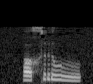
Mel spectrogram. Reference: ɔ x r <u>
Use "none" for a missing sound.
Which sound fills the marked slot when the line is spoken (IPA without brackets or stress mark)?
u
